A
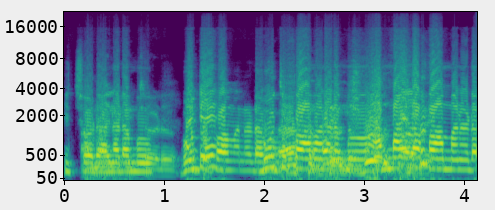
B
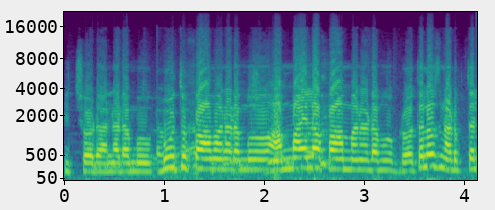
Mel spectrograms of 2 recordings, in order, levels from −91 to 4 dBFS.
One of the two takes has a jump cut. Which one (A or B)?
B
